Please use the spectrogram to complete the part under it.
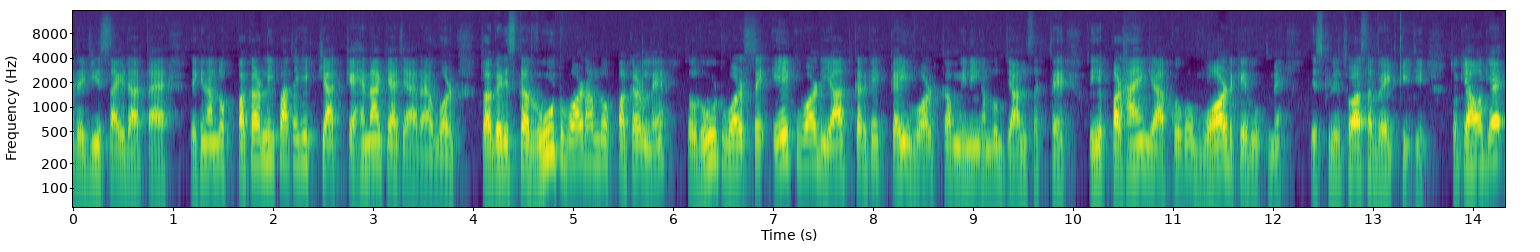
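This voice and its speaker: A man's voice: fairly high pitch, muffled recording. A man teaching English grammar in a classroom-style lesson, explaining step by step and checking with rhetorical questions. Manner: explains step by step, asks rhetorical questions, stresses key words.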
